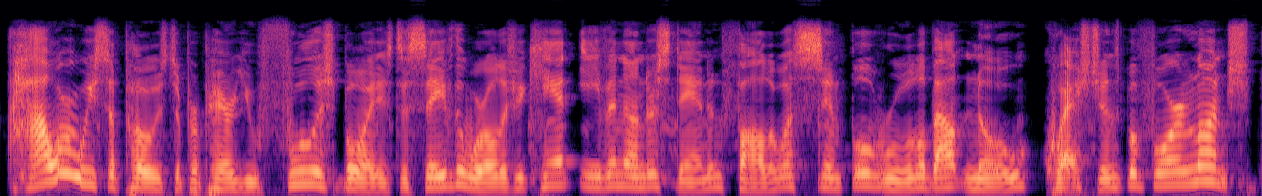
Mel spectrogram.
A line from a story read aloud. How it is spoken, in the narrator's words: bellowed Artish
